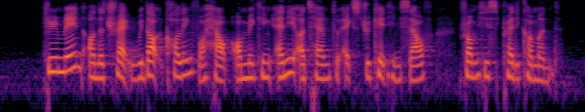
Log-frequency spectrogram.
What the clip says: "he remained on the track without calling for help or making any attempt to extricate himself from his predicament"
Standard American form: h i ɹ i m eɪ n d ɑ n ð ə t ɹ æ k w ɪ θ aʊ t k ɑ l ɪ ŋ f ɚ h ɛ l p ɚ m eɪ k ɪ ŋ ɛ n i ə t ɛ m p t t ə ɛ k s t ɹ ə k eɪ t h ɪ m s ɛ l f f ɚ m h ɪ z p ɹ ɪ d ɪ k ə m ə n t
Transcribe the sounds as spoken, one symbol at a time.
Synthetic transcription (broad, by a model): h i ɹ i m eɪ n d ɑ n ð ə t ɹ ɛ k w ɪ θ aʊ t k ɑ l ɪ ŋ f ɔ h ɛ l p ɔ m eɪ k ɪ ŋ ɛ n i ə t ɛ m p t t ɛ k s t ɹ ə k eɪ t h ɪ m s ɛ l f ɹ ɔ m h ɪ s p ɹ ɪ d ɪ k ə m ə n t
